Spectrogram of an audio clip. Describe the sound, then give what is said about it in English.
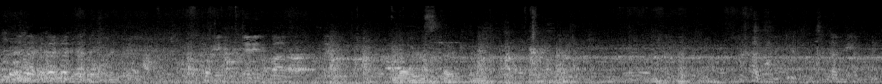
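A tram rumbles past outside, a steady low grinding roar with faint rail clatter that fills the whole stretch, while voices murmur indistinctly beneath it. “How do you, what, the tram was louder than you?”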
